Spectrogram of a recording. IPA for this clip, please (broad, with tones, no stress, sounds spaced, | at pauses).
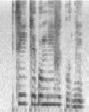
t͡s iː˦ k ɪ˦ ɓ o˦ ŋ iː˦ v i˦ kʷ a˨ ɡ͡b ĩ˨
